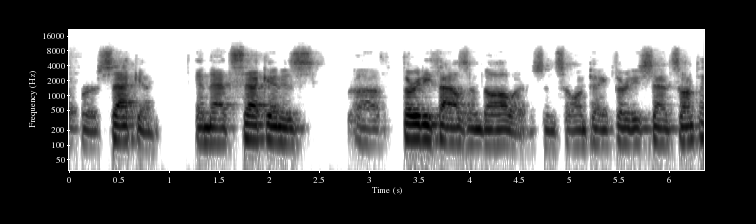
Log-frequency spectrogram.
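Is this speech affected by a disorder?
No.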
